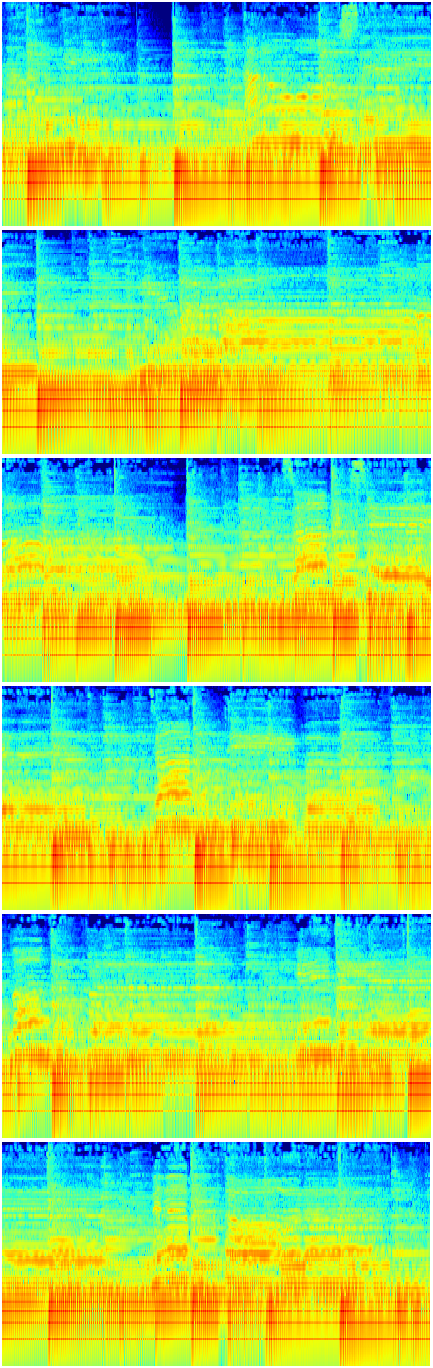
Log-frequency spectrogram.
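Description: Acoustic guitar strummed in steady chords, with two women's voices singing over it in harmony, lead and backing vocals.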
